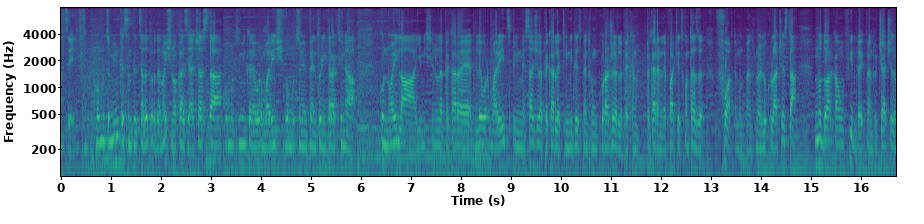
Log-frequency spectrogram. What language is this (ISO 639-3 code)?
ron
